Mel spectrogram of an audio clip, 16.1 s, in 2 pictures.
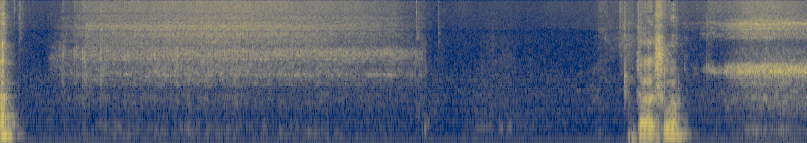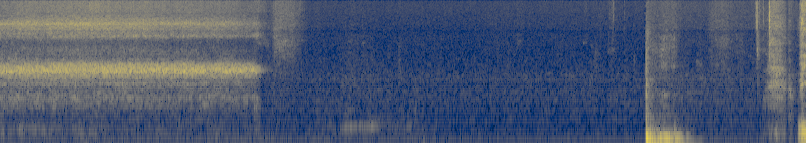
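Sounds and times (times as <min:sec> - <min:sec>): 
vape tank whistling through its airflow holes during a draw: 0:00.6 - 0:04.4, 0:07.0 - 0:10.8
speech: 0:06.3 - 0:07.0
short low thump: 0:14.5 - 0:15.0.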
